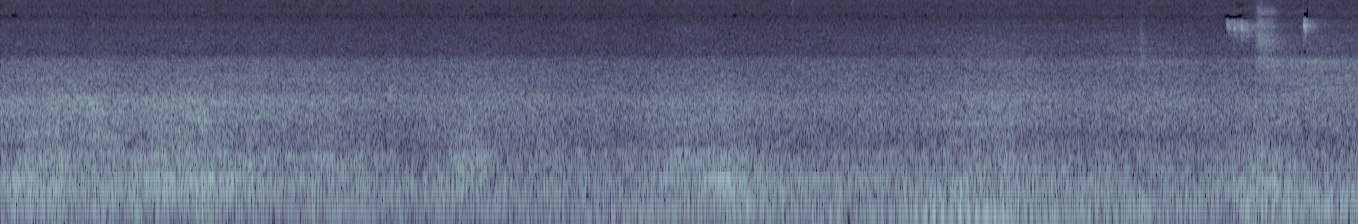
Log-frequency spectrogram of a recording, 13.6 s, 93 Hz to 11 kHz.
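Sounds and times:
low traffic-like rumble heard from a house window: 0.0s - 13.5s.

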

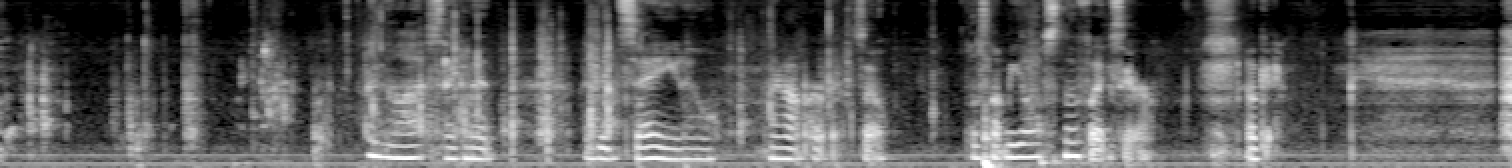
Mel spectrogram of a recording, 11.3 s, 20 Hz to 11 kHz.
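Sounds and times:
person drinking water: 0.0s - 2.8s
faint steady electrical hum: 0.0s - 11.3s
speech: 2.8s - 3.8s, 4.4s - 9.6s.

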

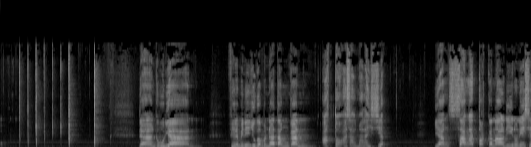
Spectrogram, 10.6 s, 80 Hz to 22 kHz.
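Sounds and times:
hand clapping: 0.2s - 2.2s
speech: 2.8s - 7.8s, 8.7s - 10.6s.

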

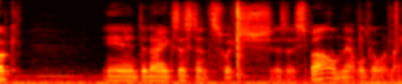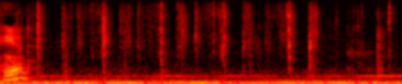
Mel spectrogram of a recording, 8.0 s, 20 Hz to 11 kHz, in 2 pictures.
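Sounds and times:
speech: 0.0s - 0.2s, 1.0s - 4.5s
low steady hum: 0.0s - 8.0s
playing cards riffling while shuffled into a deck: 3.5s - 8.0s.

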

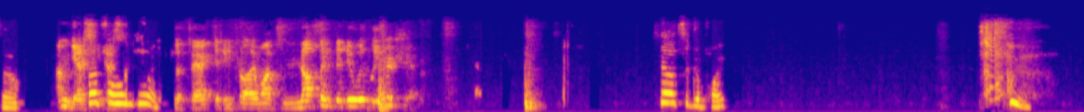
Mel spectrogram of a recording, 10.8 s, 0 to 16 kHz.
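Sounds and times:
speech: 0.0s - 4.6s, 6.6s - 7.4s, 9.8s - 10.4s
person sneezing with a hand over the microphone: 9.8s - 10.4s.

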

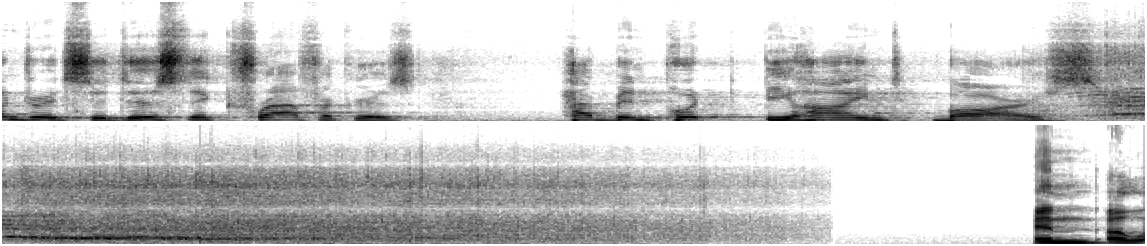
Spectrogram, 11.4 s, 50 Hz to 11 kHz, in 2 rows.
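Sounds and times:
speech: 0.0s - 2.2s, 2.8s - 5.8s, 10.9s - 11.4s
large audience applauding in a chamber: 5.5s - 9.9s.

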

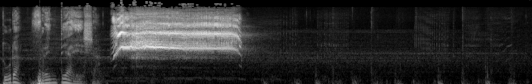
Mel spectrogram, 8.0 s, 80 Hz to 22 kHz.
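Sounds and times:
speech: 0.1s - 2.2s
loud shrill scream: 1.7s - 4.0s
steady low pounding heartbeat: 3.8s - 7.9s.

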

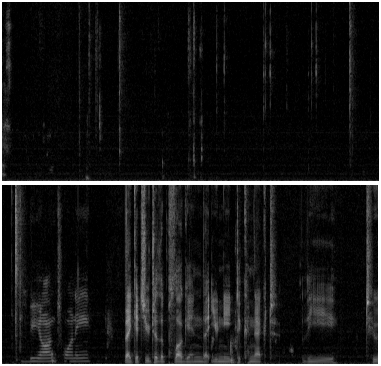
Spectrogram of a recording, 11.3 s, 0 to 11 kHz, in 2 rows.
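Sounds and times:
steady low hum: 0.0s - 11.2s
computer mouse or keyboard clicks as a link is clicked: 1.1s - 6.0s
speech: 6.1s - 11.2s.

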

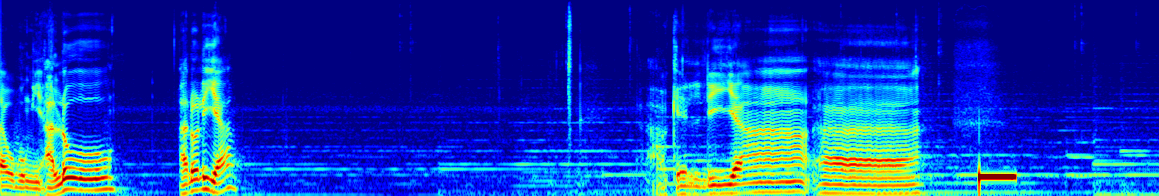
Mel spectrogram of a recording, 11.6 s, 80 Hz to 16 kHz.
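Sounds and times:
speech: 0.0s - 1.2s, 1.8s - 2.5s, 6.6s - 9.3s
phone busy signal after dropped call: 9.8s - 10.2s.

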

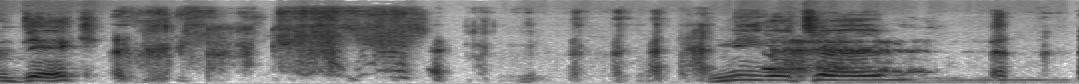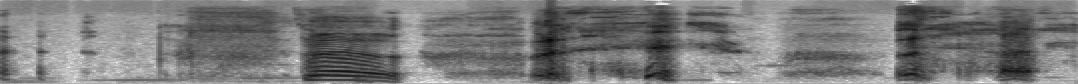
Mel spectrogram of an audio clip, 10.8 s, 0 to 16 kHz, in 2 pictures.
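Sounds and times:
speech: 0.0s - 1.2s, 2.0s - 2.4s, 3.6s - 5.2s, 6.9s - 7.5s
harsh raspy coughs in a coughing fit: 0.6s - 2.5s, 3.5s - 5.7s, 7.8s - 9.2s, 9.9s - 10.7s
laughter: 2.0s - 5.9s
person's strained throaty groan: 3.8s - 5.6s, 6.4s - 9.0s
person gasping: 7.5s - 8.1s.

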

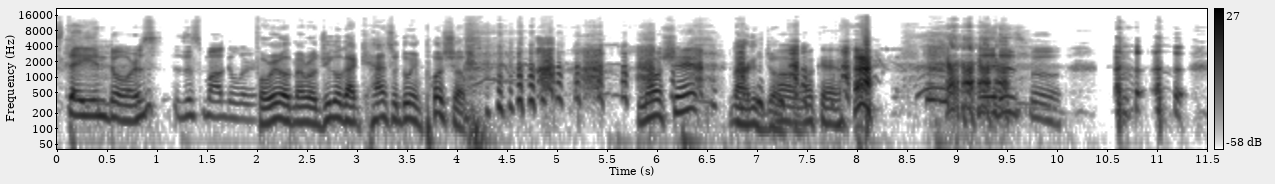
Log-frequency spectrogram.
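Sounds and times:
speech: 0.0s - 5.1s, 5.8s - 11.4s
laughter: 4.1s - 9.7s
fake cough: 10.6s - 11.4s.

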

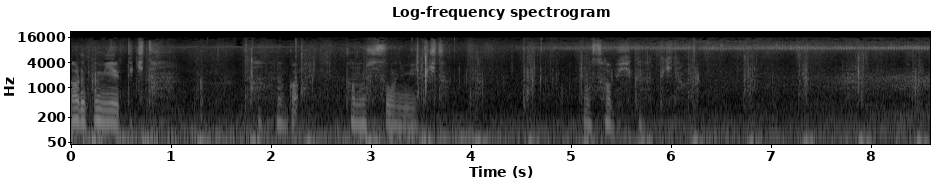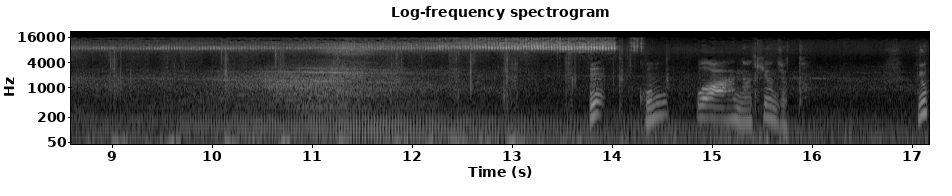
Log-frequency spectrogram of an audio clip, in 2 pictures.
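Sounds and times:
speech: 0.0s - 1.0s, 2.0s - 3.8s, 5.1s - 6.1s, 13.8s - 15.9s
footsteps crunching along a path: 0.0s - 15.9s
bush cricket or katydid trilling at night: 4.6s - 14.5s.

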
